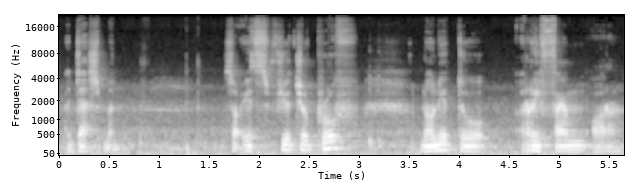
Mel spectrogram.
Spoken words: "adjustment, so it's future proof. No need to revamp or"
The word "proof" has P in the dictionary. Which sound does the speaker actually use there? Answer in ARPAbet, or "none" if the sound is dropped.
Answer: P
